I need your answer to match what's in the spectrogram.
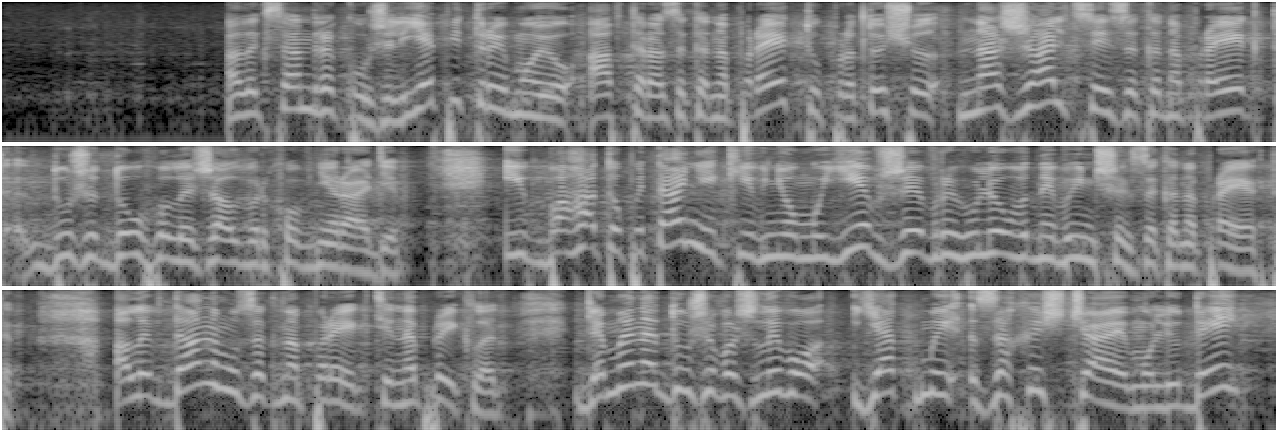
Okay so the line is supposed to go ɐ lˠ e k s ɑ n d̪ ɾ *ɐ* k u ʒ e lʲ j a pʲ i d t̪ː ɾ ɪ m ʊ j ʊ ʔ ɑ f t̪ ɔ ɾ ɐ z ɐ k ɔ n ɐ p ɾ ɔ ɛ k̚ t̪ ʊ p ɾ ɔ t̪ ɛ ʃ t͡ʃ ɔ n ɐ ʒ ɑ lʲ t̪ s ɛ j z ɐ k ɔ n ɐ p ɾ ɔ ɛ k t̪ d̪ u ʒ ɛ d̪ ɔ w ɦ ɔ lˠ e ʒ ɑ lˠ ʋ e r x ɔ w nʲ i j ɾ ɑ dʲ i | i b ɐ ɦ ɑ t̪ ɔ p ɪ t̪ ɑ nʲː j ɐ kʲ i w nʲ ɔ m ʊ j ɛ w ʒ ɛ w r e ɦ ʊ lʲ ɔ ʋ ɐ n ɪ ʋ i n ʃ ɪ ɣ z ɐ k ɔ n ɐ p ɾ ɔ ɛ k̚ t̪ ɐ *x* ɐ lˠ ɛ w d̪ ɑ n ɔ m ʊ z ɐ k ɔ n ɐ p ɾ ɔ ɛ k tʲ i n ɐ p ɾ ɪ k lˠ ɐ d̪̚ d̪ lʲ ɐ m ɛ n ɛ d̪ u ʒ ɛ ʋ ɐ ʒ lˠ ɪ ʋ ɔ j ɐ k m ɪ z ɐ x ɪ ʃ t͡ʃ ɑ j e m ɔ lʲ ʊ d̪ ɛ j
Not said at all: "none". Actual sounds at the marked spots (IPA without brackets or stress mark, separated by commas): ɐ, x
